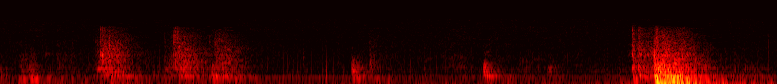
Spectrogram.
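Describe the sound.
A door as someone goes out for a breath of air at night: a few soft thuds and knocks, then one louder closing thump near the end.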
